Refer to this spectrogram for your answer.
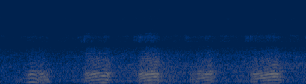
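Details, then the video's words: A bulldog snores with loud, throaty, harmonic rasps. Five strong snores come roughly once a second, each swelling and fading on the breath, over a low background hum. "Bulldog snoring"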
